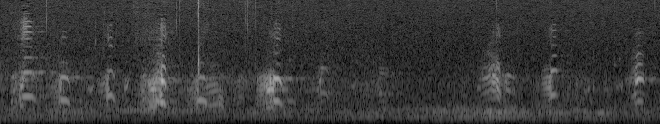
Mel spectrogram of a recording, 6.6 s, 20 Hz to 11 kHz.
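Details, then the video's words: Canada geese calling in January 2024 with a gull flying around; a rapid jumble of overlapping honks, some loud and clipped, others fainter, against a murmur of lower background noise. "we've got Canada geese vocalizing. And there's a gull flying around."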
